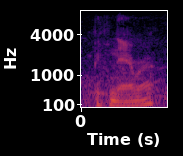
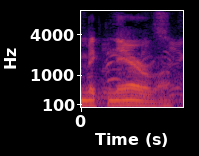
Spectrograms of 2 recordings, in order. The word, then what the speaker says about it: McNamara: his last name mcnamara mcnamara would be nick mcnamara i've been saying mcnair oh i can't even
